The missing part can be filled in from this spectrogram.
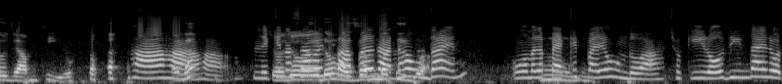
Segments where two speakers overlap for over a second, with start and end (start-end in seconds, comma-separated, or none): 2.7-4.3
